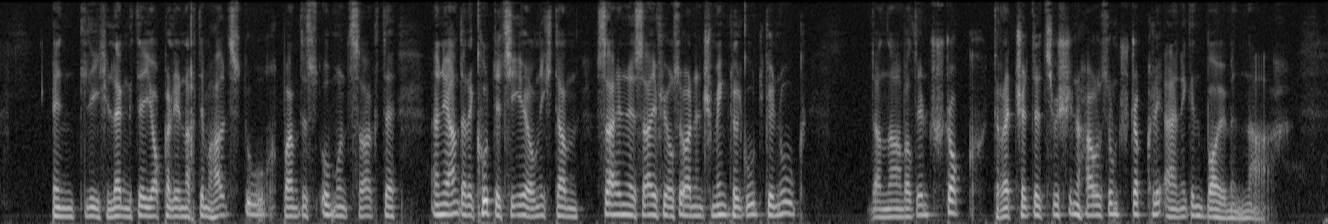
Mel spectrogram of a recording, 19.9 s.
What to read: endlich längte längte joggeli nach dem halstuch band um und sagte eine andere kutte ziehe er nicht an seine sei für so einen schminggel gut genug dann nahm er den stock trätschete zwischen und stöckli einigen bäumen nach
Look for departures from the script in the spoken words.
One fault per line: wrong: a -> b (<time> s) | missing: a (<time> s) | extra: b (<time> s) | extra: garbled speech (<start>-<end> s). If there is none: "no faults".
missing: längte (2.1 s)
extra: es (4.5 s)
extra: haus (16.3 s)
